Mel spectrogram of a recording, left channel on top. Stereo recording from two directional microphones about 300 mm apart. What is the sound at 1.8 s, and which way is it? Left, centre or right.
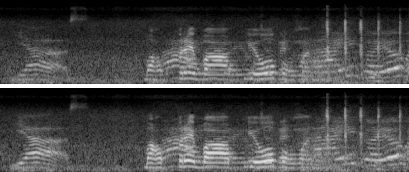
A woman's voice, centre.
